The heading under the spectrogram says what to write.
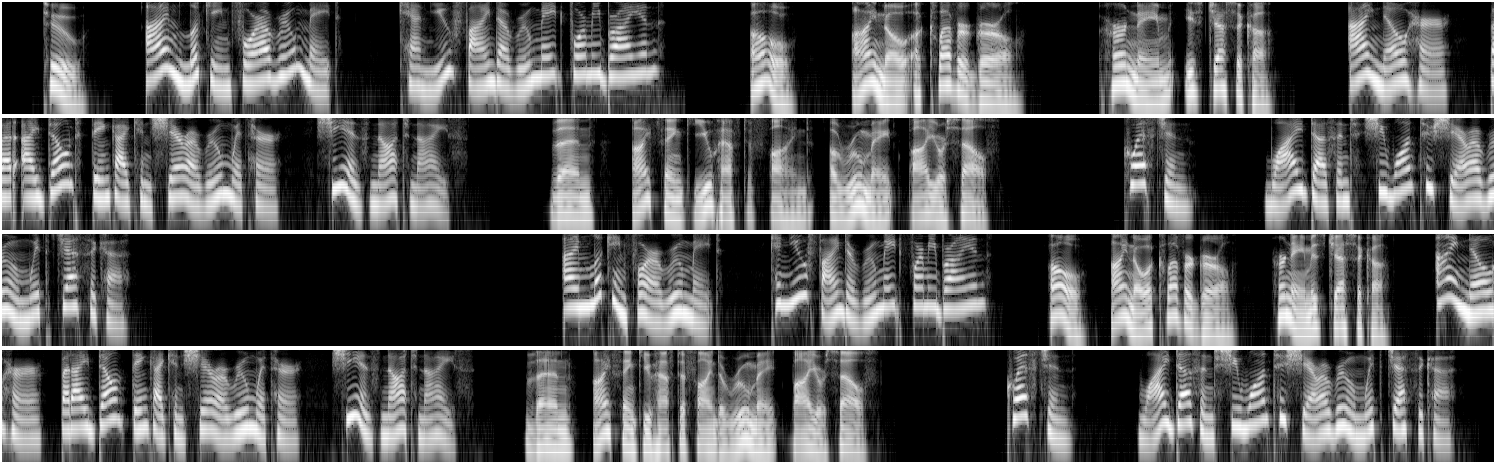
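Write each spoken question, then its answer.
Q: Why doesn't she want to share a room with Jessica?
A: Because Jessica is not nice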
